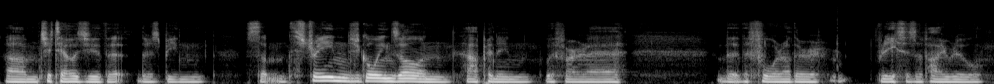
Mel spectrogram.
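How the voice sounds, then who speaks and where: A man co-hosting a podcast, talking casually about a video game with hesitant, measured phrasing. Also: medium pitch, flat delivery, warm tone, dull audio. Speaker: podcast co-host.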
